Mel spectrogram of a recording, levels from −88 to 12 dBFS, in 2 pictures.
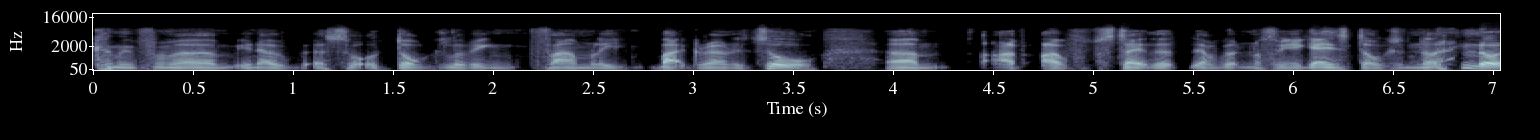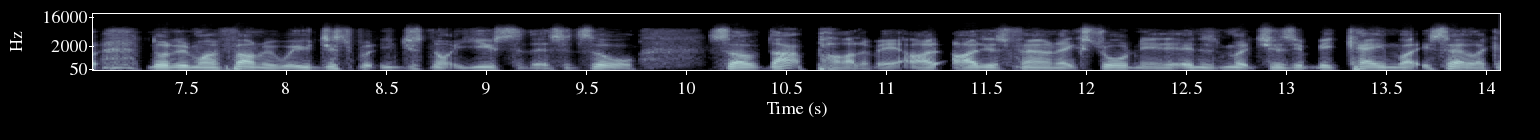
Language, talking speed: English, 250 wpm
